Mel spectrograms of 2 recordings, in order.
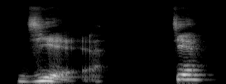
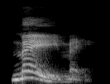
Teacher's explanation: where the character is just repeated twice to make the word we will drop the second tone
